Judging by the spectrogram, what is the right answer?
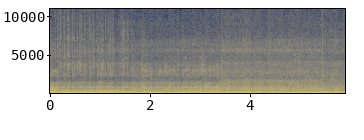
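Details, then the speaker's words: SN95 Mustang competition drift build on first start-up, exhaust not fully bolted up and cooling system not yet filled: loud, steady, deep exhaust rumble with an even beat, no knocks or rattles; normal running. "Fire it up one more time so we can do some cinematic shots while the engine's running and the exhaust is chooching."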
